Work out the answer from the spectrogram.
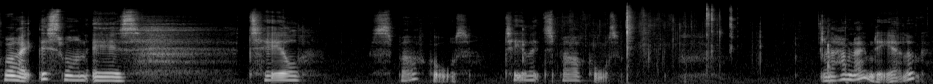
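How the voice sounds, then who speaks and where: A British craft tutor talks through a resin project in a relaxed, rambling way and fondly admires each pigment. The voice is a bit stuffed up and snuffly. It carries a gravelly fry. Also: mid-range voice, slow, long pauses, slight background noise. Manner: chatty and rambling, thinks aloud, coos over materials. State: slightly snuffly, recovering from a cold. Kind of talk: casual hands-on craft tutorial.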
